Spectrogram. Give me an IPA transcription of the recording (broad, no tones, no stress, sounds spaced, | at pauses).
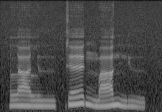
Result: l a l ɨː k ɛ ŋ͡m a nʲ ɨ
